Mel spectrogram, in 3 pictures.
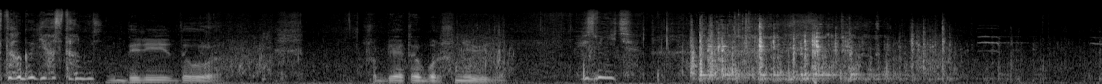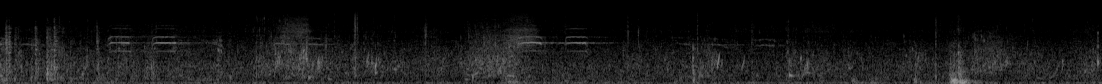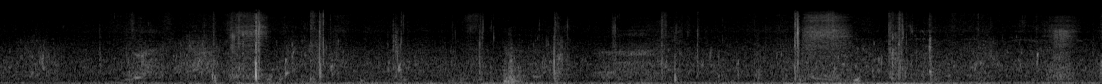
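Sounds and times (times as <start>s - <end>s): shore ambience: 0.0s - 33.0s
faint high bird calls: 9.7s - 13.2s, 16.1s - 19.0s.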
